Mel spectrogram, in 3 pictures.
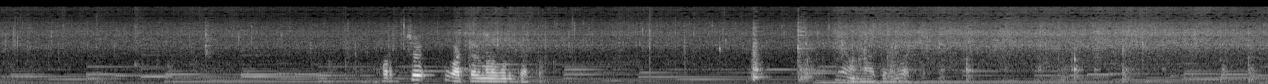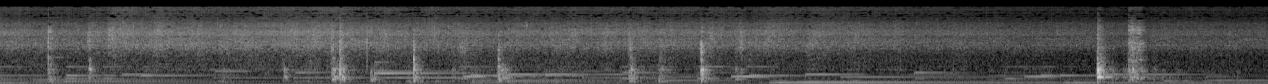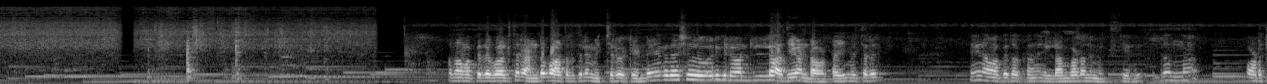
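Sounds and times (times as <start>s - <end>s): garlic sizzling in hot oil: 0.0s - 29.2s
metal spoon scraping pan: 23.7s - 24.2s.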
